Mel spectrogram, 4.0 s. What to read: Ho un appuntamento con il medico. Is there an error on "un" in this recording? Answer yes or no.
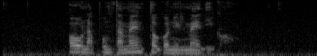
no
